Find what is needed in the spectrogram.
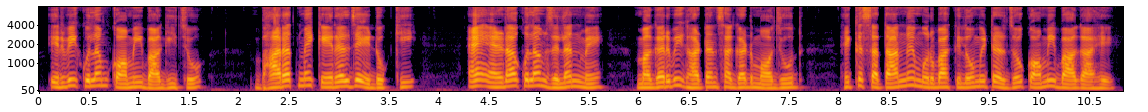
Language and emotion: Sindhi, neutral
